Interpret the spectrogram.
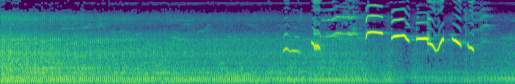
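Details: Lure song of a White-rumped shama for wild shamas: after background rumble, a burst of loud whistled notes begins, several swooping down then up in a rapid string.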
